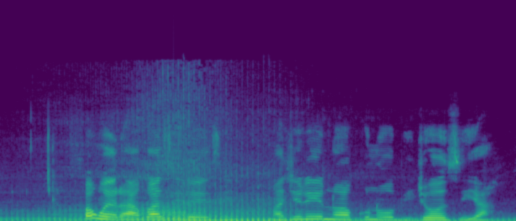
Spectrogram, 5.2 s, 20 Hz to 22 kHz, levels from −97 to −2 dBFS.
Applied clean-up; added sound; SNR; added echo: none; Motorcycle; 4 dB; none.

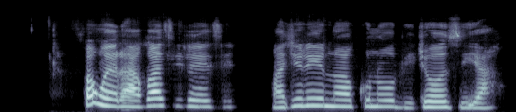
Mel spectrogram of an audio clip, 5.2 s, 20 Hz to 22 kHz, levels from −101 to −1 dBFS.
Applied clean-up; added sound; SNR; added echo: neural mask model Resemble Enhance denoiser.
